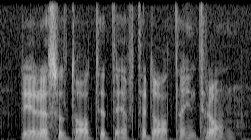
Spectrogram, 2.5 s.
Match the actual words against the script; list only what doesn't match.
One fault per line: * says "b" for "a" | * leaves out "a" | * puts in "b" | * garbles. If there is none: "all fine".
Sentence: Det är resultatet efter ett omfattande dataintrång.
* leaves out "ett omfattande"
